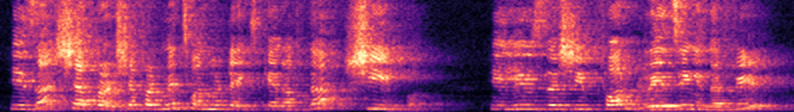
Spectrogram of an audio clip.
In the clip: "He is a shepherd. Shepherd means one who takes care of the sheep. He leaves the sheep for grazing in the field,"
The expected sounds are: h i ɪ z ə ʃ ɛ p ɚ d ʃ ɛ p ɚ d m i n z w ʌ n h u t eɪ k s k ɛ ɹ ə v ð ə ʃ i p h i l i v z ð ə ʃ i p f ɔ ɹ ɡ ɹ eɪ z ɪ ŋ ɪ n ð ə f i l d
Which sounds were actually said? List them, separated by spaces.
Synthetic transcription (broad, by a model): h i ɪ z ə ʃ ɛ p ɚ d ʃ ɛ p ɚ d m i n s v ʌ n h u t eɪ k s k ɛ ɹ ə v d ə ʃ i p h i l i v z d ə ʃ i p f ɔ ɹ ɡ ɹ eɪ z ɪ ŋ ɪ n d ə f i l d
